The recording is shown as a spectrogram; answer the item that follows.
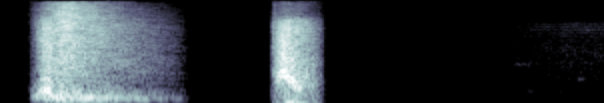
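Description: Two whoosh sound effects from an animated intro transition: a half-second swish at the start, then a shorter, sharper one about a second in.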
